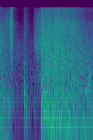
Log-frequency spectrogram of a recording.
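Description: Sniper fire in a first-person shooter video game, a few sharp reports followed by a loud, dense burst of gunfire and clatter that fills the last second, close and harsh.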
